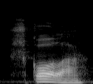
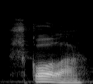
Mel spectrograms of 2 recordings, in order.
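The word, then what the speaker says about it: школа: letter by letter Sha Ka or l a scholar scholar next up we have the Ukrainian word for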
